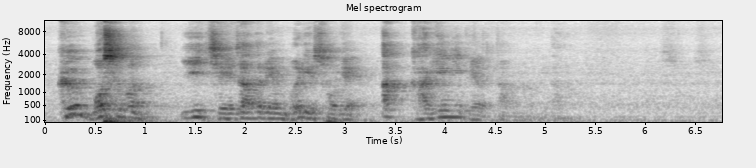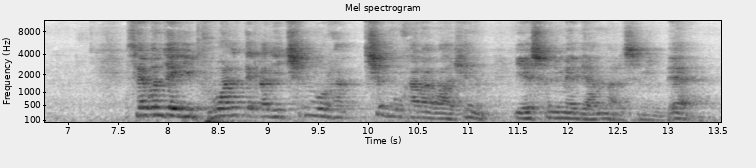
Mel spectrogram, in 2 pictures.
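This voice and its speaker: A man's voice: fairly high pitch, darkish tone. A male pastor delivering a Sunday sermon, retelling scripture and asking the congregation rhetorical questions. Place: church sanctuary. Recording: very echoey room, voice from a distance, faint ambience.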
